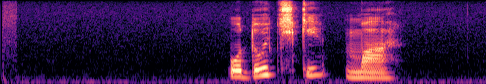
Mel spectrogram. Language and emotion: Russian, neutral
